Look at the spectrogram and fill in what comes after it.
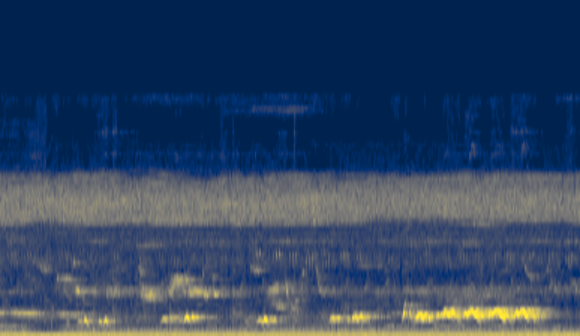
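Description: Songbirds singing in a garden: repeated short chirps and whistled notes, turning into a quicker run of notes over the last few seconds, over a steady high hiss.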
